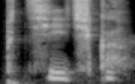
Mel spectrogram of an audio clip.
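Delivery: bitter whisper of птичка. A narrator's reading. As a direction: breathe "Птичка" as a scornful whisper. Echoes the nickname scornfully.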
